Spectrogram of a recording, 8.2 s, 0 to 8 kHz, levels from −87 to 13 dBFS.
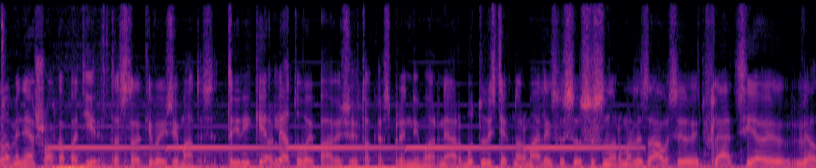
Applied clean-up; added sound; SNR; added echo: none; Motor vehicle (road); -2 dB; none.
